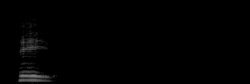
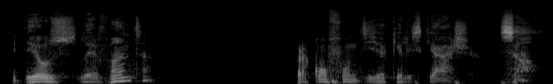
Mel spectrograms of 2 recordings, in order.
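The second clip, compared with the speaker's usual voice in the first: whispered, lower punchline; hushed aside; 8 semitones lower than usual. Real, not acted. Preacher telling the church about God's chosen, in a whisper. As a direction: drop to a whisper to drive it home.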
